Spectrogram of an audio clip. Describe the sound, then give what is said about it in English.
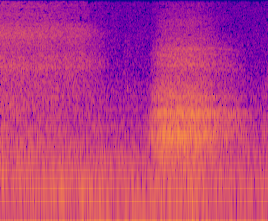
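A deep breath drawn in through the nose and mouth makes a long, airy inhale of about a second. It swells and then eases off over soft, steady background hiss. “That will help relax you. And it actually starts sending different chemicals into your system that will overcome the negative chemicals. So take a deep breath.”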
